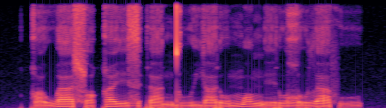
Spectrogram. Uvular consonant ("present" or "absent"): present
